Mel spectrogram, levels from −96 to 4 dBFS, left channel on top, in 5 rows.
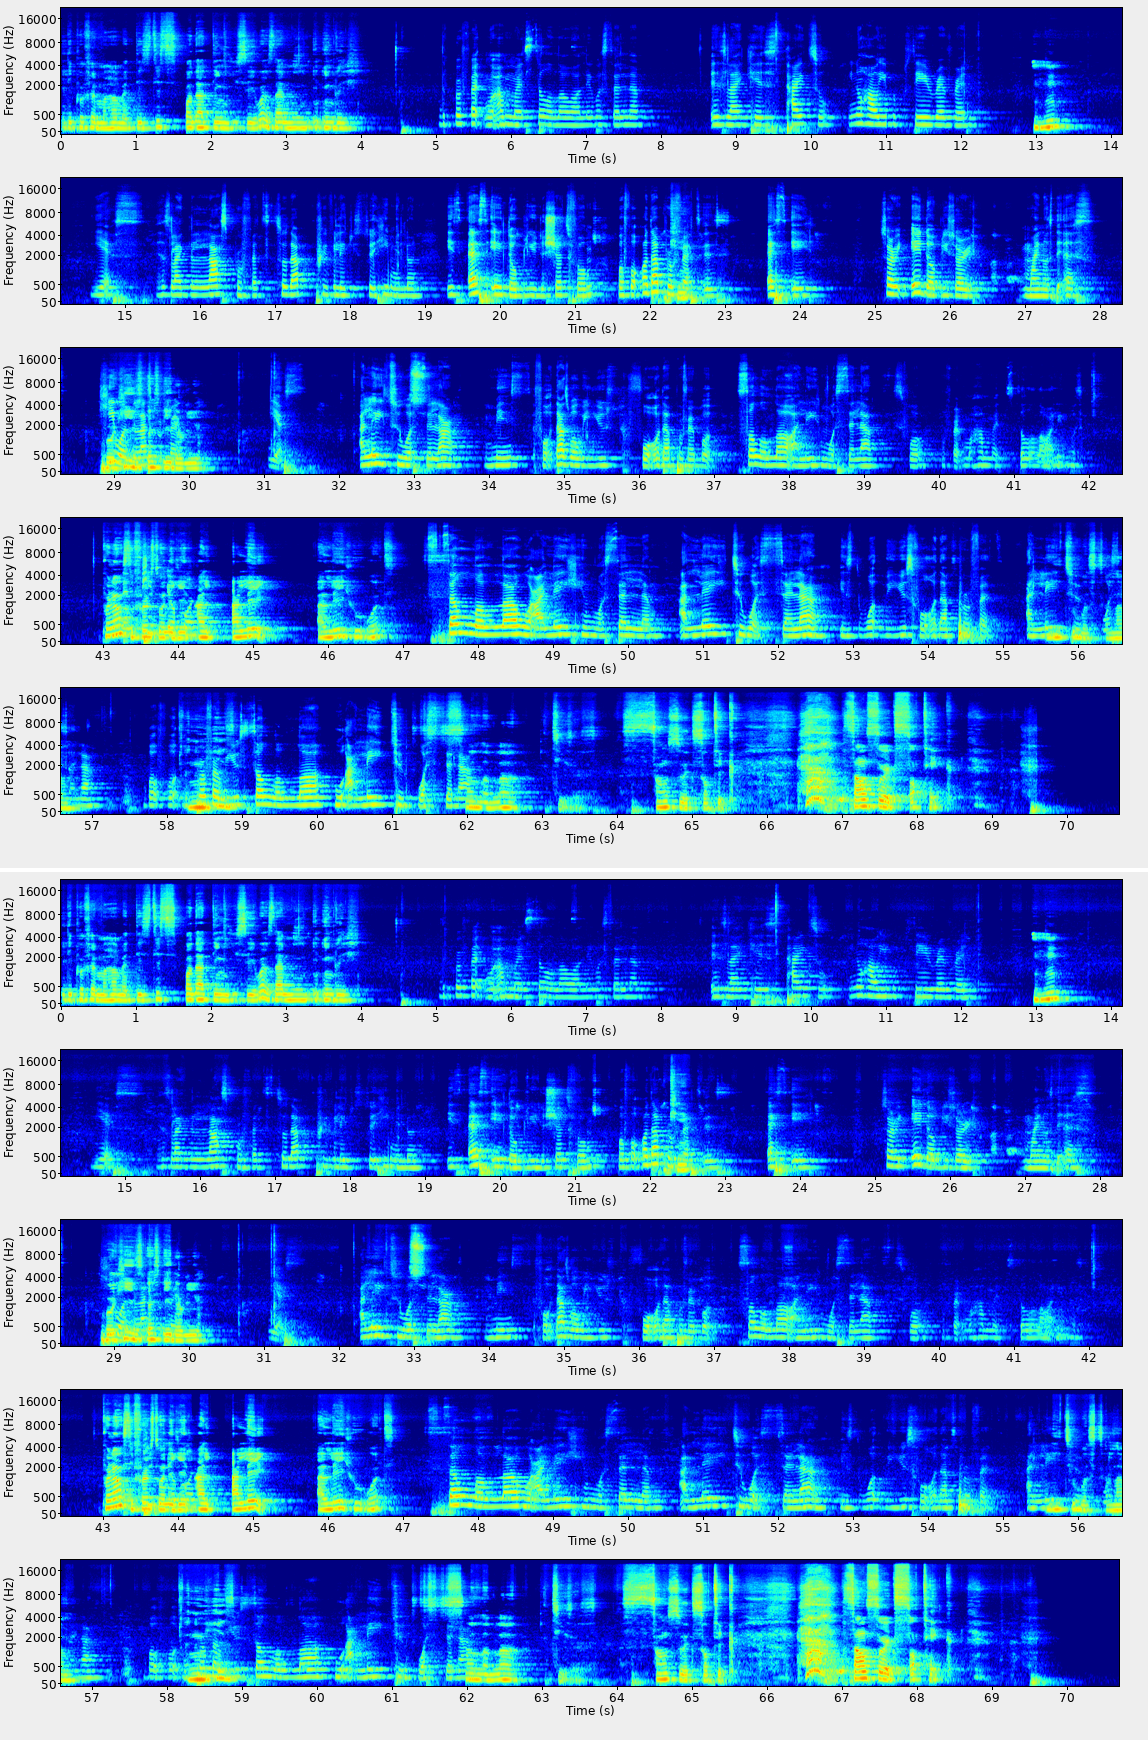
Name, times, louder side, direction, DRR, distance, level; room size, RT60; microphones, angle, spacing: voice 1, 0.0-4.0 12.9-13.4 22.4-22.5 26.8-26.9 28.8-30.2 33.0-33.1 43.0-44.5 44.7-45.2 45.9-46.9 55.6-56.7 58.2-58.8 61.5-62.7 63.1-63.7 64.1-68.9, right 2 dB, 20° right, 11 dB, 0.4 m, -30 dB
voice 2, 5.0-7.8 8.7-10.2 10.5-11.0 11.4-12.2 14.5-15.0 15.4-16.8 17.0-18.0 18.3-18.9 19.3-21.2 21.6-23.0 23.6-24.1 25.1-26.3 27.0-27.8 28.8-29.5 29.7-29.9 31.1-31.3 32.3-33.6 33.9-34.3 34.6-35.6 36.0-37.0 37.3-39.2 39.6-39.8 40.2-40.8 41.1-41.8 43.3-44.3 47.3-50.4 50.7-54.8 55.3-57.1 57.8-62.1 69.4-69.6, left 4 dB, 75° left, 9 dB, 0.7 m, -38 dB
10.5 x 4.7 x 6.6 m, 0.91 s
head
